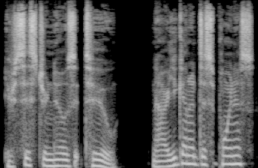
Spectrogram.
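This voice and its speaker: A man's voice: mid-range voice, moderate pace, a little mellow, no room sound, pitched above the performer's own voice, close to an everyday voice. Man doing a mother's voice, raised well above his own, emotional, stern and pleading, dry close sound. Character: eager, emotional middle-aged mother.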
